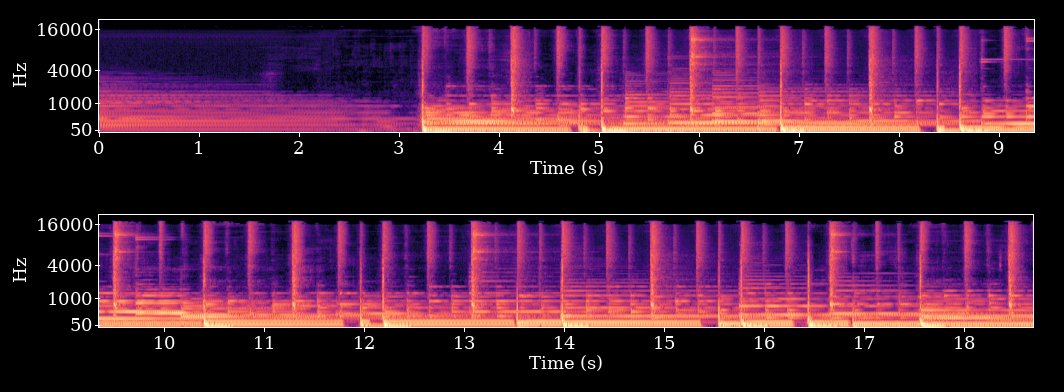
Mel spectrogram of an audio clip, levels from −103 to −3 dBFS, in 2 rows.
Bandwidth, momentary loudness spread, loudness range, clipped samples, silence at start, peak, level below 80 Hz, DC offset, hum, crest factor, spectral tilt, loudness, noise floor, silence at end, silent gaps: 18 kHz; 8 LU; 3 LU; under 0.1%; 0 s; 0 dBFS; -20 dBFS; under 0.1%; none; 16 dB; -6 dB/octave; -18 LUFS; -46 dBFS; 0 s; none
